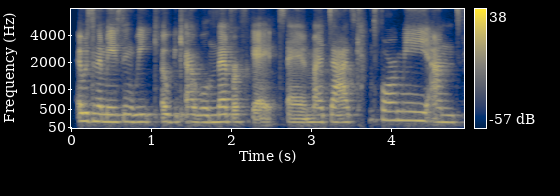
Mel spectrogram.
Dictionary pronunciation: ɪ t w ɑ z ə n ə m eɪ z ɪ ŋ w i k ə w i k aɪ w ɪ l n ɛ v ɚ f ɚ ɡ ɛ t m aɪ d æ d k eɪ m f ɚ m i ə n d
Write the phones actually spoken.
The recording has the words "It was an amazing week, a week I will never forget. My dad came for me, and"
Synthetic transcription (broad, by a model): ɪ t w ɑ z ə n ə m eɪ z ɪ ŋ w i k ə w i k aɪ w ɪ l n ɛ v ɚ f ɚ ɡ ɛ t m aɪ d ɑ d k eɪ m f ɚ m i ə n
